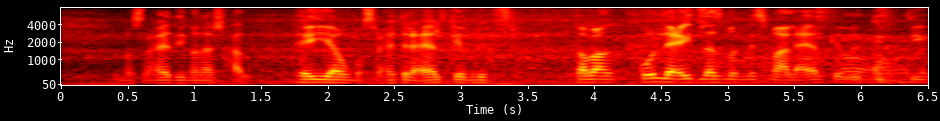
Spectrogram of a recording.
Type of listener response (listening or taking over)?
taking over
